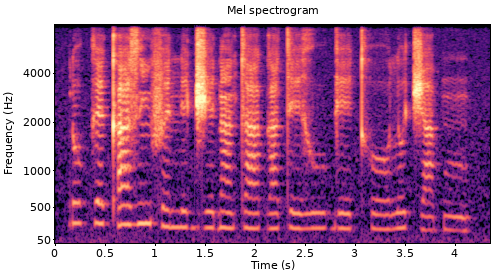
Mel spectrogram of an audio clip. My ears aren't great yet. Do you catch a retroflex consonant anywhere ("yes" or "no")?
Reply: no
